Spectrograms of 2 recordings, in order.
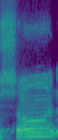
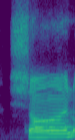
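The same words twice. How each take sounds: First: The vowel sounds like the one in 'own'. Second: The vowel sounds like the one in 'dawn'. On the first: "S H O N" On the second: "the first Sean is S H A W N"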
